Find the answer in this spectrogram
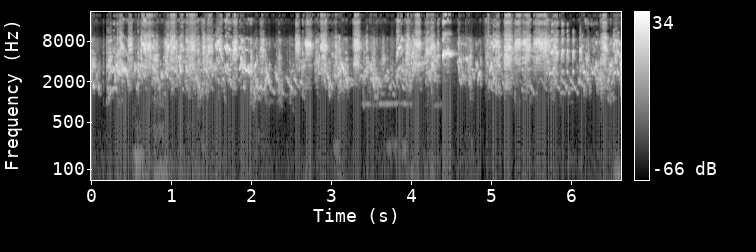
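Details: Budgerigars of a breeding pair produce a constant, rapid high warble of chirps and squeaky notes, with a short steady whistled tone partway through.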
